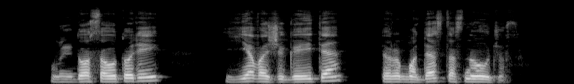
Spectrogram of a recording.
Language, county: Lithuanian, Kaunas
